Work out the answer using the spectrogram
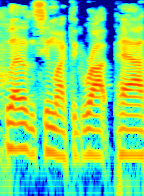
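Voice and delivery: plain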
